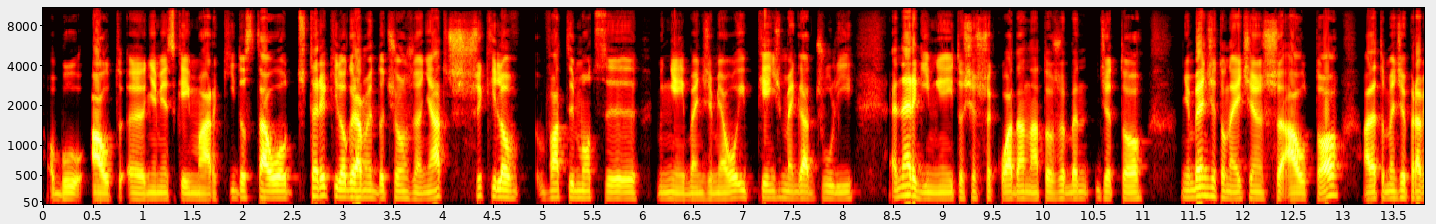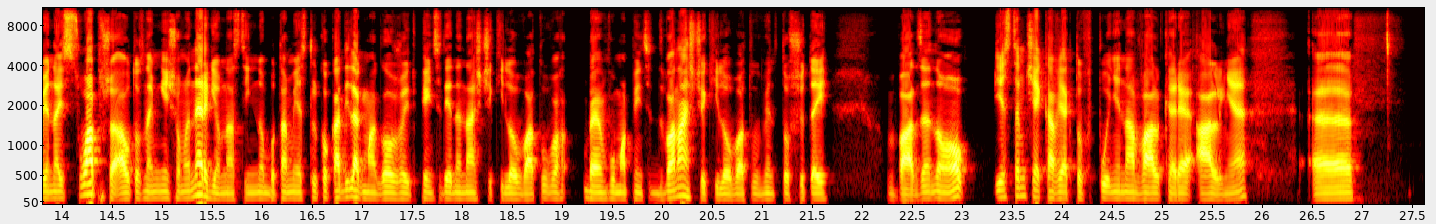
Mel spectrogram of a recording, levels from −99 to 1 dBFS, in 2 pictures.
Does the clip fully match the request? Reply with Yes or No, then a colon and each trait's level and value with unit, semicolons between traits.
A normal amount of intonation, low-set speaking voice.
No: narrow, 2.1 semitones; low, 105 Hz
